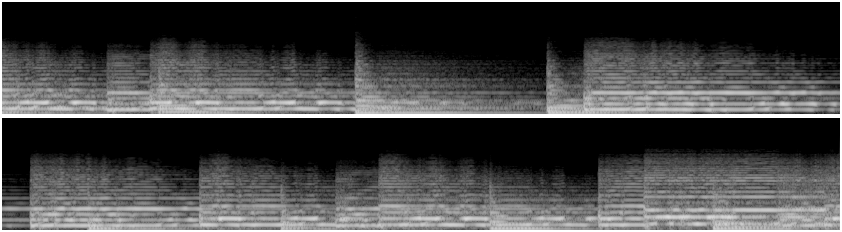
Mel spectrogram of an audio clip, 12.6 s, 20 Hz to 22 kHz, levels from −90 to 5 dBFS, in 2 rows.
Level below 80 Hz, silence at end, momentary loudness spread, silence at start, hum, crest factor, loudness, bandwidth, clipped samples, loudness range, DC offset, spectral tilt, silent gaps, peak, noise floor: -30 dBFS; 0 s; 8 LU; 0 s; none; 14 dB; -18 LUFS; 5 kHz; under 0.1%; 3 LU; under 0.1%; -11 dB/octave; none; -4 dBFS; -38 dBFS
